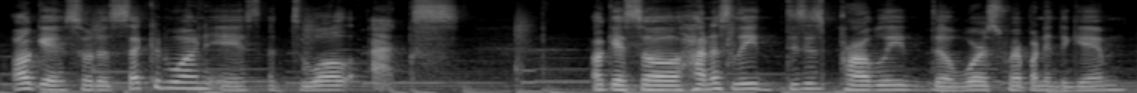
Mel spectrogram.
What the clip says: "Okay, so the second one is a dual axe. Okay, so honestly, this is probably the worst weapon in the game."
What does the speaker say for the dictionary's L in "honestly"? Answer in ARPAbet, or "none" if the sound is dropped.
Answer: L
